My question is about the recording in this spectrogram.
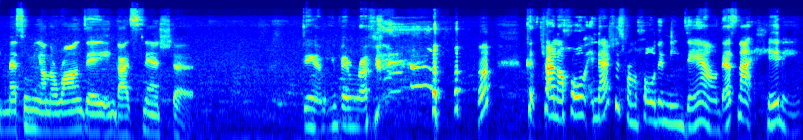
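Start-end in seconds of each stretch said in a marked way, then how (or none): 4.7-6.1 very high, squealing laugh; real laugh. Real, not acted. Reacting to chat saying she's been rough, real laugh. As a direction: burst into a long high cackle.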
